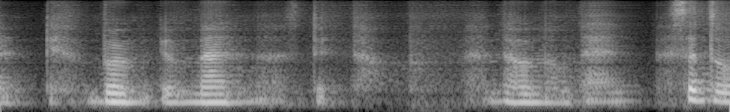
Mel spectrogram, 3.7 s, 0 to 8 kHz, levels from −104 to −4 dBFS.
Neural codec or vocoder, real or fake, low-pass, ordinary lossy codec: codec, 16 kHz, 0.2 kbps, FocalCodec; fake; none; none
